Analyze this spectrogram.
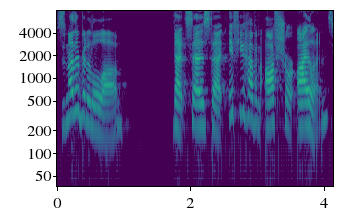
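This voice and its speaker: A woman with a plain, everyday voice speaks at a fairly quick pace, her fairly high pitch moving in lively intonation over a very clean recording with a silent background. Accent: Canadian. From Canada, Montreal, Quebec. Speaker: geopolitics lecturer. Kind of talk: lecture. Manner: conversational, audience-engaging.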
